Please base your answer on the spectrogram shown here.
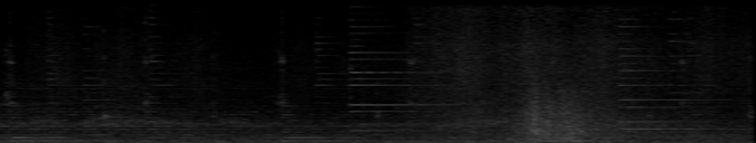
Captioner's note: background music; wind howling, thunder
